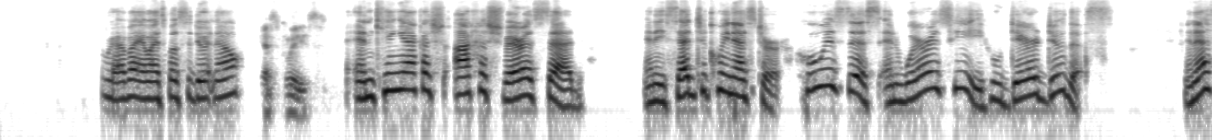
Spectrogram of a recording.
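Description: An elderly woman speaks with animation through an online call.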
